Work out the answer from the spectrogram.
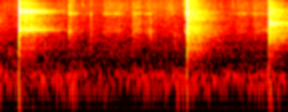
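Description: A metal bottle opener clinks against a glass bottle of India Pale Ale that the standard opener doesn't fit, giving three bright, ringing strikes with a few fainter ticks between them and no talk.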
